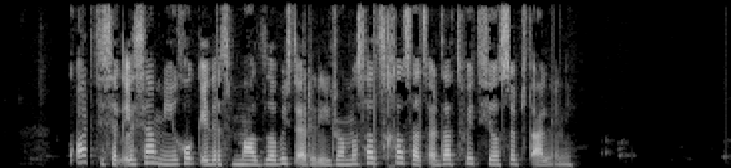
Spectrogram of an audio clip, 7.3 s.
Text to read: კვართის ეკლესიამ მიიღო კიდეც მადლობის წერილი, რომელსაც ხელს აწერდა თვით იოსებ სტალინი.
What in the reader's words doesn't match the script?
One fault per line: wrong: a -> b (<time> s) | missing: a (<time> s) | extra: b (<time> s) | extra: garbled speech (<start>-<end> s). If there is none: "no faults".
no faults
